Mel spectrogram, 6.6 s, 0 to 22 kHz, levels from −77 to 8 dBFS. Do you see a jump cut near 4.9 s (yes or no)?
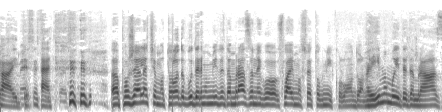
no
